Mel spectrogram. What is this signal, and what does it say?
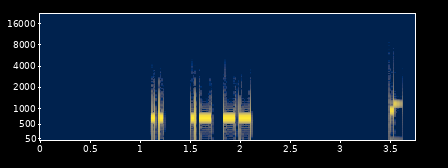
Morse code, heard as a keyed tone, about 30 wpm, 700 Hz. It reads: I AM
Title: Sets of 2 Words 30wpm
